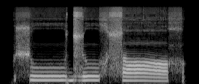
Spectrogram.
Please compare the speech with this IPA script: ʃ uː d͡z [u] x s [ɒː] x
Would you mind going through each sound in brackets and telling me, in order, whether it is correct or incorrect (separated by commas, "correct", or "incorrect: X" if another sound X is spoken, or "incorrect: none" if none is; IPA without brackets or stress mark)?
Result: incorrect: uː, correct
